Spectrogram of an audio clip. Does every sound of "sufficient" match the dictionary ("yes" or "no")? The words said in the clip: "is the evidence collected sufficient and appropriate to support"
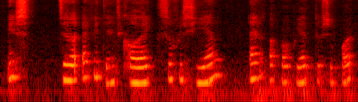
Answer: no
